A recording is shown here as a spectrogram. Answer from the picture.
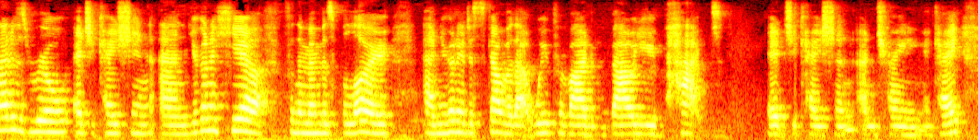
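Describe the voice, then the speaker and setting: A woman with an Australian accent speaks at medium pitch. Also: ordinary pitch variation, moderate pace. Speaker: online marketing trainer and co-founder. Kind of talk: webinar sales pitch. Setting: live video hangout. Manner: animated.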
